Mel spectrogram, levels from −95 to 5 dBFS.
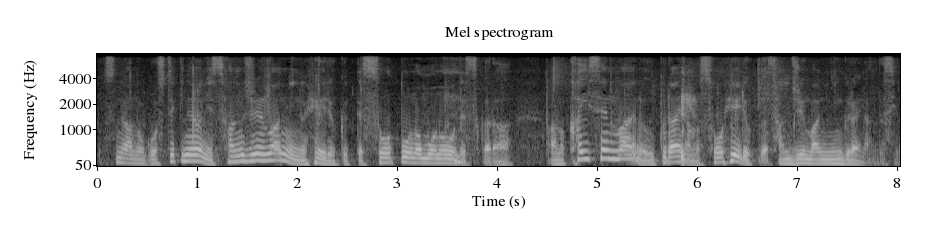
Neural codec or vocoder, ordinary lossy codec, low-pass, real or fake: none; none; 7.2 kHz; real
